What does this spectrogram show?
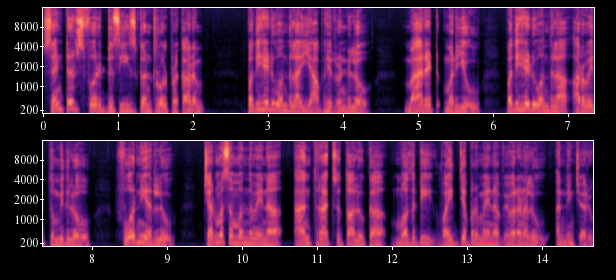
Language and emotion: Telugu, neutral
